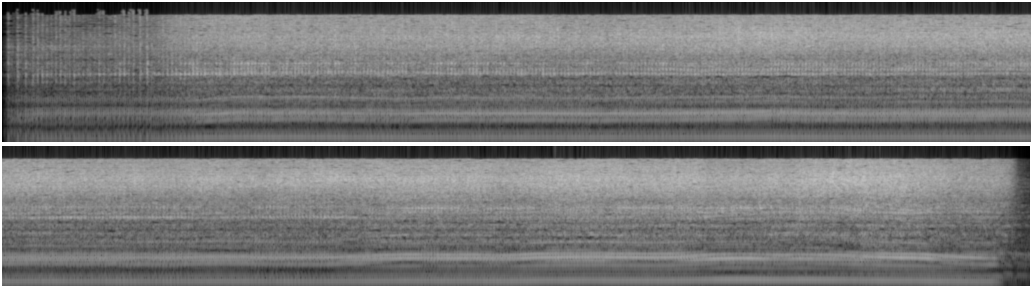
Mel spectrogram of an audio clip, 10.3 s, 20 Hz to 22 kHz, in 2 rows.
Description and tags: Chainsaw Cut Slow
Field recording on an 18" 2-stroke gas chainsaw.
cut, motor, cutting, chainsaw, saw, gas, chain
